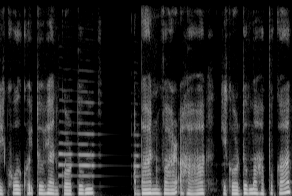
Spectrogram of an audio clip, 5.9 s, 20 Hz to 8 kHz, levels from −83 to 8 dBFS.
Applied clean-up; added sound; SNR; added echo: neural mask model RNNoise.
